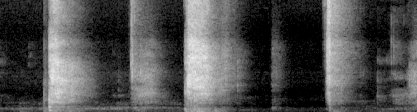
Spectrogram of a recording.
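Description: A man's short, breathy huffs through mouth or nose, four of them. The first and third are the loudest. A faint steady hum runs underneath.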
